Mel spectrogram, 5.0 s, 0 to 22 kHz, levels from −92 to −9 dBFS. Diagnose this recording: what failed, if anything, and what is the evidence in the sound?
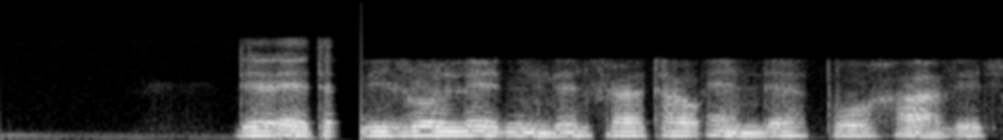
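Channel delay (doubling), in the driver or buffer stage: throughout, every sound is followed by an equal-level copy 40 ms later, a mono-summed slap rather than room reverb.

Handover gap, in the network: at 1.64 s the sound dies quickly, leaving 160 ms of true silence until 1.80 s, not the smeared concealment of packet loss.

Fallback to narrowband, in the codec: from 1.80 s nothing remains above 4 kHz and the sound turns duller and rougher, a codec switch rather than an equalisation change.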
